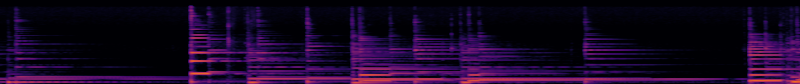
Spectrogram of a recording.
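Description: Background music: a plucked string instrument, guitar-like, playing notes and chords that each ring out and fade, with a brief gap about nine seconds in.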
